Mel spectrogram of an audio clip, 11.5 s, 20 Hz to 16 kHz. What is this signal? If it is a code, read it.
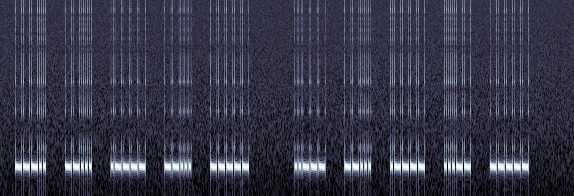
Morse code, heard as a keyed tone, machine-sent, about 30 wpm, spaced as for 16 wpm, 560 Hz. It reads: 87170 27130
